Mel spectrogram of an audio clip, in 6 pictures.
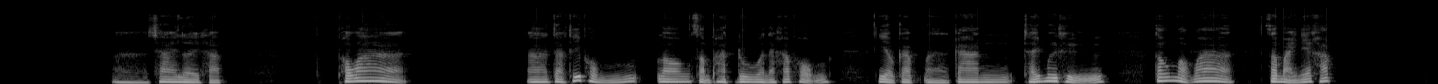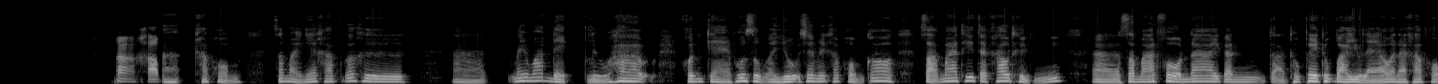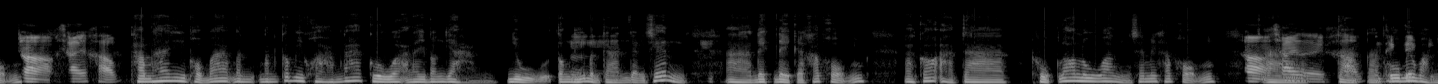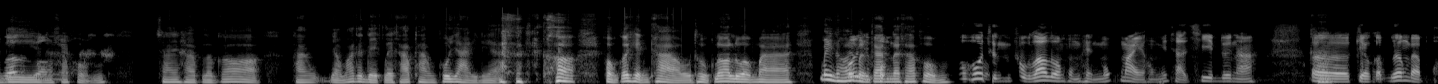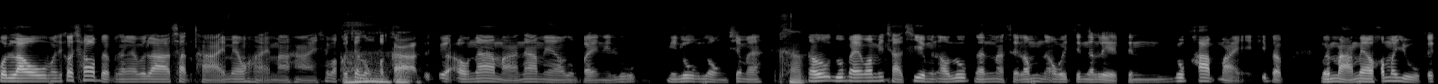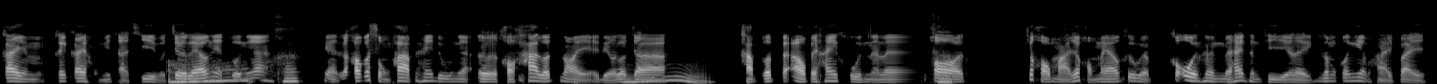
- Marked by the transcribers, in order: distorted speech; tapping; laughing while speaking: "ว่า"; other background noise; chuckle; chuckle; laughing while speaking: "ก็"; in English: "generate"
- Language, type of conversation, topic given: Thai, unstructured, เทคโนโลยีอะไรที่คุณรู้สึกว่าน่าทึ่งที่สุดในตอนนี้?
